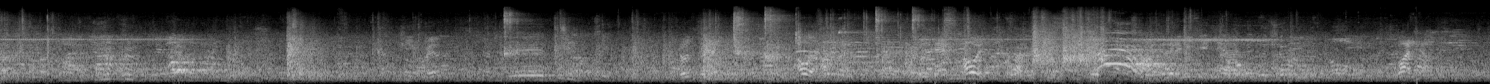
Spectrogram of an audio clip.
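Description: Sabre bout in a large hall: a run of sharp clicks and knocks from the fencers' footwork and blade contact, with voices in the background. About eleven seconds in comes a drawn-out shout, followed by a steady high electronic tone from the scoring machine signalling a touch; a similar tone sounds near the start.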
